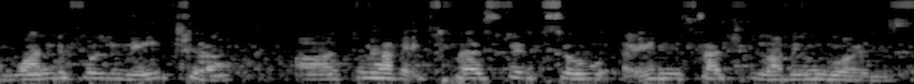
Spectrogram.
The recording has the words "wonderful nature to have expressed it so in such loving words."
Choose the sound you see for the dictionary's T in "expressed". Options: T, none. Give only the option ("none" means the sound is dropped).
T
